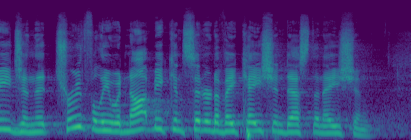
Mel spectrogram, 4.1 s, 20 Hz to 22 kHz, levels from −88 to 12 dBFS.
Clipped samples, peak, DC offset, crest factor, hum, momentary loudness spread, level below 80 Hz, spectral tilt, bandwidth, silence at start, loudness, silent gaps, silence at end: under 0.1%; -12 dBFS; under 0.1%; 18 dB; none; 6 LU; -66 dBFS; -4 dB/octave; 16 kHz; 0 s; -28 LUFS; none; 0.4 s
